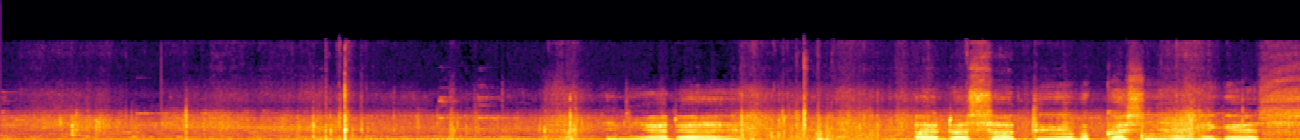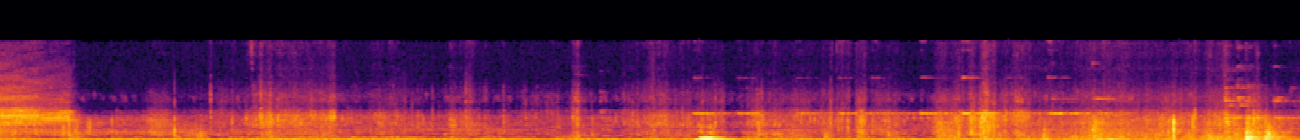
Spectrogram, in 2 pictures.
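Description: Leafy plants rustle as someone brushes through them.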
